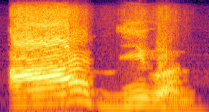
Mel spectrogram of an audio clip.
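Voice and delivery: आजीवन slowed, with a long stressed opening आ; stress on first syllable. Shown as a demonstration. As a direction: stretch the आ of आजीवन, then finish जीवन. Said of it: "आप बल लग रहा है". (आजीवन के आ पर लंबा बल)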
